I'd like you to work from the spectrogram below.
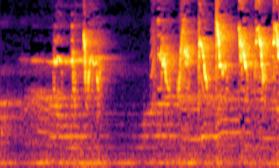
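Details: Juvenile bar-winged prinia (ciblek) practising its song, a lure to prompt adult birds to sing: a thin buzzy phrase, a brief gap, then quick, high, sharply rising chirps in a tumbling series over faint low hum.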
